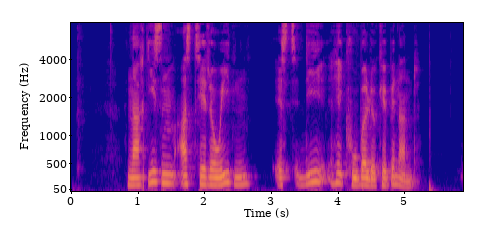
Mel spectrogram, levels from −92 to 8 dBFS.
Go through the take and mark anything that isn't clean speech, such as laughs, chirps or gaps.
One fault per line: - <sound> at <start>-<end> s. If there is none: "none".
none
